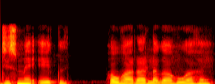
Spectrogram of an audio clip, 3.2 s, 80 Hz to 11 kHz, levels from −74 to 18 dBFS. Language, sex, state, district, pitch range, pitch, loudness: Hindi, female, Uttar Pradesh, Lucknow, 210-225 Hz, 215 Hz, -15 LUFS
